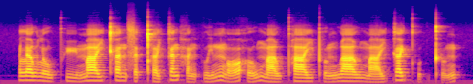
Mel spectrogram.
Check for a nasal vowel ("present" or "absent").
absent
